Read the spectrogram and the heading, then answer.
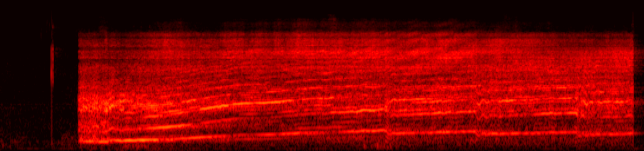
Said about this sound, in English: That was a Formula One car.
